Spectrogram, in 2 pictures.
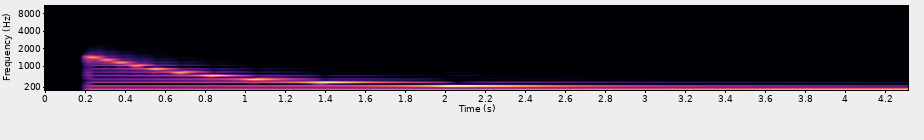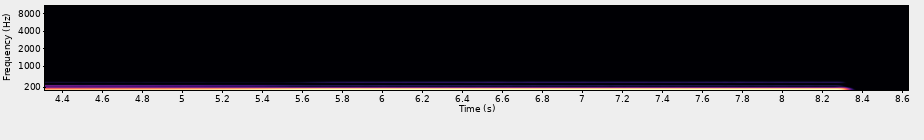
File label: sweep osc b; moog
